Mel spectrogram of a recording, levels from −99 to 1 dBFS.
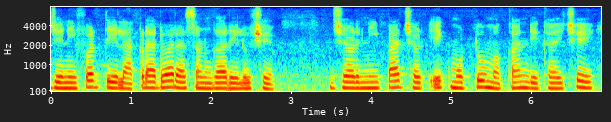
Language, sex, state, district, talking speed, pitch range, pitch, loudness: Gujarati, female, Gujarat, Valsad, 115 wpm, 190-210 Hz, 200 Hz, -15 LUFS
